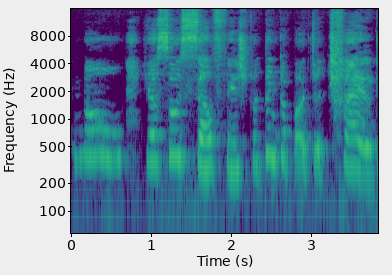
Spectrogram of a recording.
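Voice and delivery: high, whiny mock scolding; mocking scolders. Mimicking people who call her selfish. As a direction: parrot the nagging in a shrill-pitched voice. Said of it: "when people are like".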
